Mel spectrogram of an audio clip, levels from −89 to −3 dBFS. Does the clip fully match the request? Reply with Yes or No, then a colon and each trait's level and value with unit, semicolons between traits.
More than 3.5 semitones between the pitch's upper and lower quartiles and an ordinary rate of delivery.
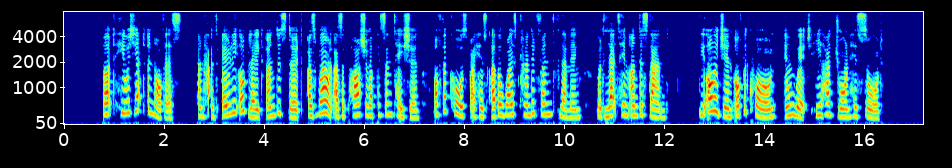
Yes: average, 4.6 semitones; average, 150 wpm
